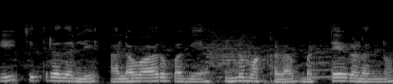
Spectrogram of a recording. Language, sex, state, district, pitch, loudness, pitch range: Kannada, male, Karnataka, Mysore, 145 Hz, -28 LUFS, 130-160 Hz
